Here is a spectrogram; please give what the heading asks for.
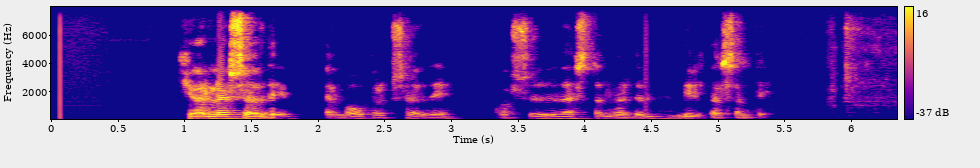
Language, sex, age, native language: Icelandic, male, 40-49, Icelandic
